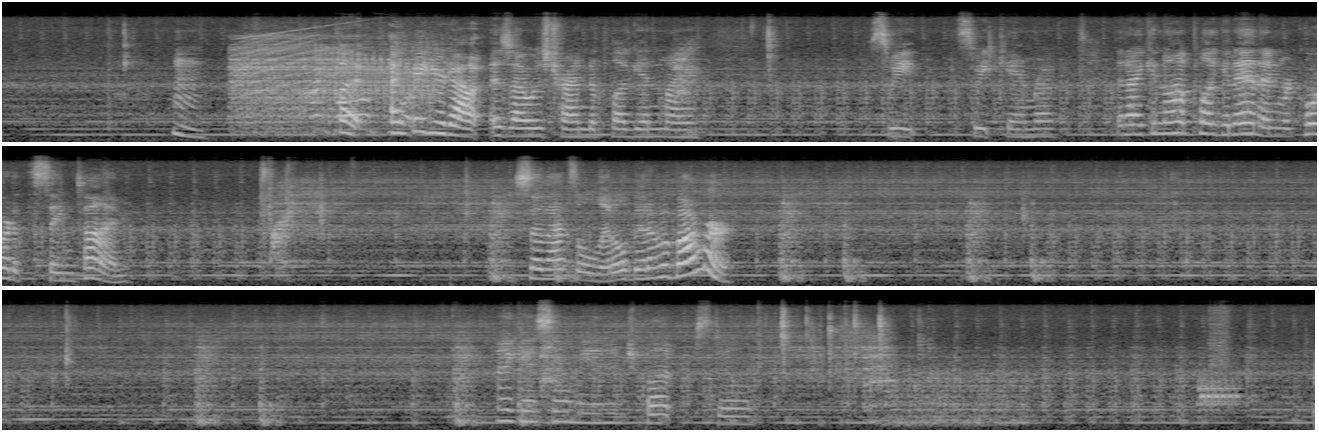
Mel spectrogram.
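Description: Upbeat electronic game music plays through a television loudspeaker.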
